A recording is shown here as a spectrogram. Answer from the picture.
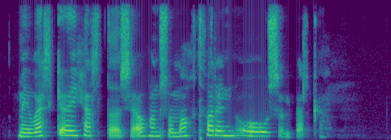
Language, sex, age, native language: Icelandic, female, 20-29, Icelandic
